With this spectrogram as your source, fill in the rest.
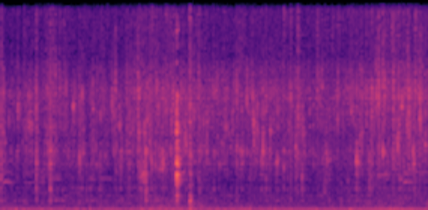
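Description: Two dried red chillies sizzling in hot oil for Schezwan fried rice, a continuous crackling fry with light stirring scrapes and a low steady hum underneath, close and unbroken, nobody speaking.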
